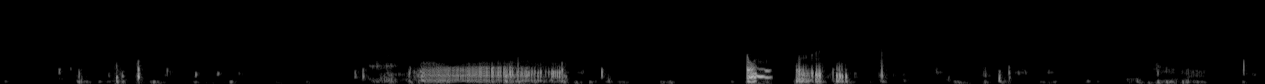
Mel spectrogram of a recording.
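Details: Belly sounds after a skipped lunch, with hunger: scattered gurgles, a long bubbling rumble and several louder squelches. Ordinary hunger stomach rumbling (borborygmi).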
